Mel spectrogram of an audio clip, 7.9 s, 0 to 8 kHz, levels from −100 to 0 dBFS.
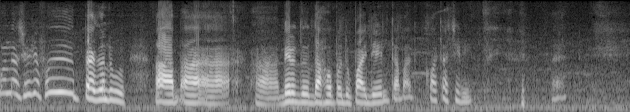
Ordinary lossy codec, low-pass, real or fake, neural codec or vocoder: none; none; real; none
